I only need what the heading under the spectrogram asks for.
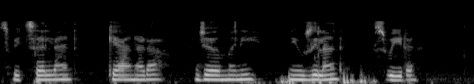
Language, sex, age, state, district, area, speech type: Malayalam, female, 18-30, Kerala, Pathanamthitta, urban, spontaneous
